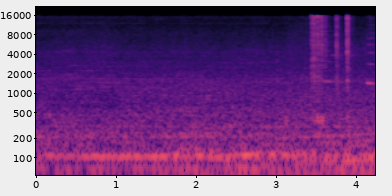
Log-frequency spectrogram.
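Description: Steady low electrical hum of workshop equipment, with a quick cluster of sharp clicks and knocks about three and a half seconds in as the phone is moved.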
